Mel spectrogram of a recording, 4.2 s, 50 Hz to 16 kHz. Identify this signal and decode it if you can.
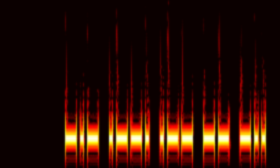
Morse code, heard as a keyed tone, about 22 wpm, 700 Hz. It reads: KPWMD
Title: Code Groups - 5 Letters - 22wpm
